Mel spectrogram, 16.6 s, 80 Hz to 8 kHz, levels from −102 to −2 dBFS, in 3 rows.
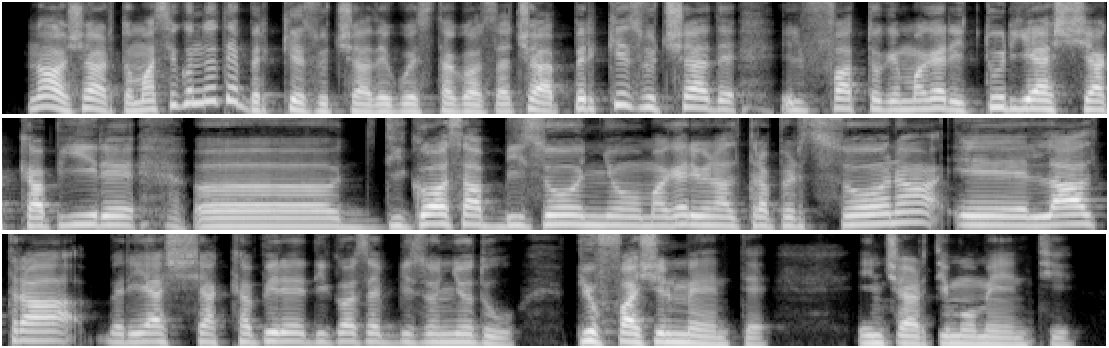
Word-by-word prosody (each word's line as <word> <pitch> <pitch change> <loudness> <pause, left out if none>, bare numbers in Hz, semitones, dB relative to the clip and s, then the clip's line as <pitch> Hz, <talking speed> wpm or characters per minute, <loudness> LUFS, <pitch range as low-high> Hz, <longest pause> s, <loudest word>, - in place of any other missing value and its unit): No 220 -1 +4
certo, 165 -2 0
ma 175 +3 +2
secondo 300 - -1
te 350 -1 -1
perché 165 +2 -1
succede 140 -1 -2
questa 145 +1 -2
cosa; 140 0 -1
cioè 145 +1 +1
perché 195 +8 -1
succede 215 -4 0 0.2
il 160 +3 -6
fatto 195 +3 -1
che, 170 - -2
magari 180 -1 +1
tu 155 +9 -2
riesci 185 -3 +3
a 175 -1 +3
capire, 180 +2 0 0.2
uhm, 165 +1 +1
di 140 +2 -8
cosa 200 +3 +5
ha 190 - +5
bisogno 180 +2 0
magari 180 +2 +1
un'altra 175 -1 -1
persona 195 +8 0
e 185 -1 +1
l'altra 195 +1 +3
riesce 170 +1 -2
a 165 - -1
capire 175 +2 -2
di 165 +1 -8
cosa 175 0 -3
hai 165 - -6
bisogno 165 +1 -4
tu, 135 -5 -6 0.3
più 190 +1 +3
facilmente, 135 -6 +1 0.4
in 150 0 -1
certi 140 -1 -1
momenti? 130 -3 -4
170 Hz, 155 wpm, -20 LUFS, 155-190 Hz, 0.4 s, cosa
